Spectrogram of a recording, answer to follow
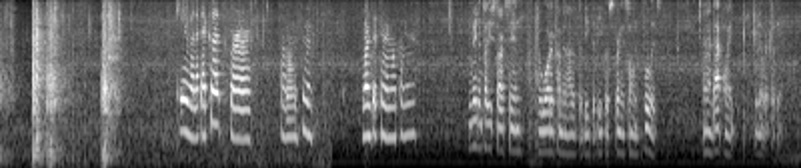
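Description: A couple of sharp knocks from a utensil against the pot, then a string of short, high-pitched wavering calls, several of them rising and falling in pitch.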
